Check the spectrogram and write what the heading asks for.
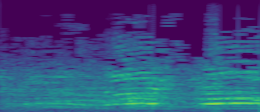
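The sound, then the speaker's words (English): A stadium crowd reacts to a pass interference penalty thrown by the back judge against Speakman with a sustained, mid-pitched roar of many voices, swelling louder toward the end of the brief moment. “So the pass interference penalty called against Speakman. And you can tell how the crowd feels about that.”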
